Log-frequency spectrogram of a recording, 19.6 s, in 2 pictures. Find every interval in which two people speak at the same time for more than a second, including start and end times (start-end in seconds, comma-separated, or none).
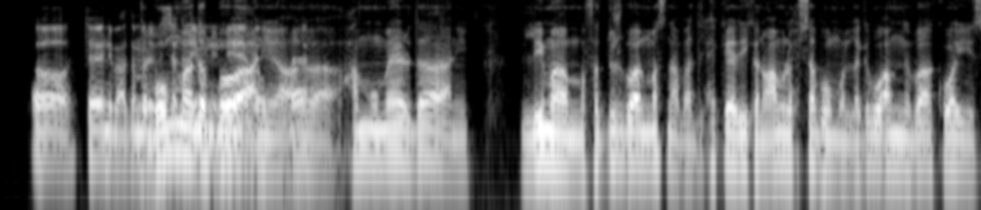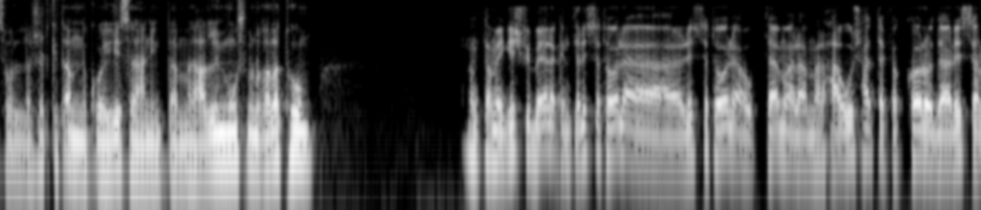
1.4-3.1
